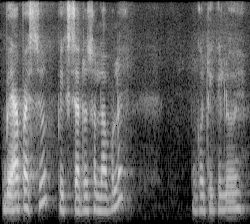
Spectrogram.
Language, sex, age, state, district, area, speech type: Assamese, female, 60+, Assam, Dhemaji, urban, spontaneous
